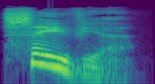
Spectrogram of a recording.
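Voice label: "saviour", English, British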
